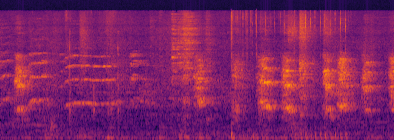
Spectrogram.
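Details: Shiba dog in a pet shop in Omihachiman, Japan, yipping in quick bursts of bright, harmonic, nasal notes, several in fast succession near the end, over a steady low background rumble.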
